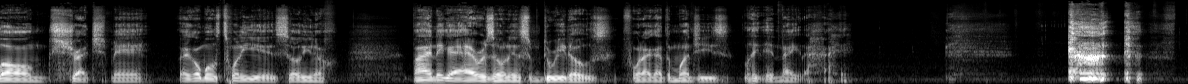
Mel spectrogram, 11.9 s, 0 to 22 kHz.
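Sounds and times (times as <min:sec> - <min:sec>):
speech: 0:00.0 - 0:03.4, 0:04.1 - 0:08.6, 0:10.8 - 0:11.6
person coughing: 0:10.7 - 0:11.7.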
